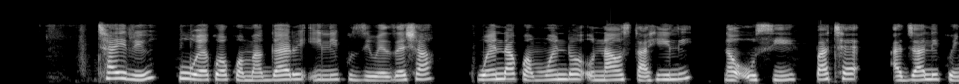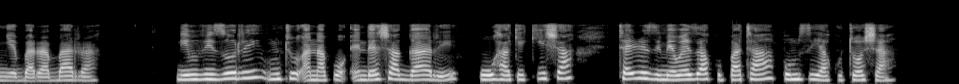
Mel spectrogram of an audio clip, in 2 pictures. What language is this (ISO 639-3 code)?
swa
